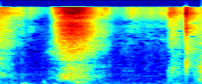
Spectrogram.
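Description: A single short puff of breath blown at a carbide lamp's acetylene flame to put it out, about half a second in, followed by a faint click near the end.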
